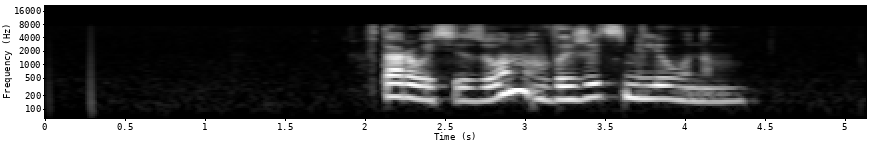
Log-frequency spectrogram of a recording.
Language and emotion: Russian, neutral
